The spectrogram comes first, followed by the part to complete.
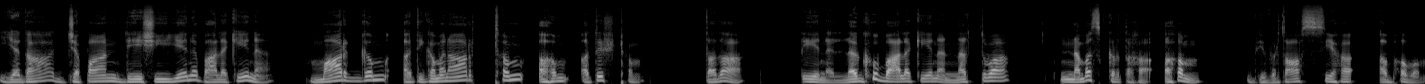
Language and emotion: Sanskrit, surprised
